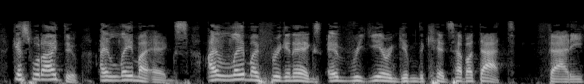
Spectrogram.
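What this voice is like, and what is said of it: Jersey accent. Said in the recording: “Jersey accent”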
